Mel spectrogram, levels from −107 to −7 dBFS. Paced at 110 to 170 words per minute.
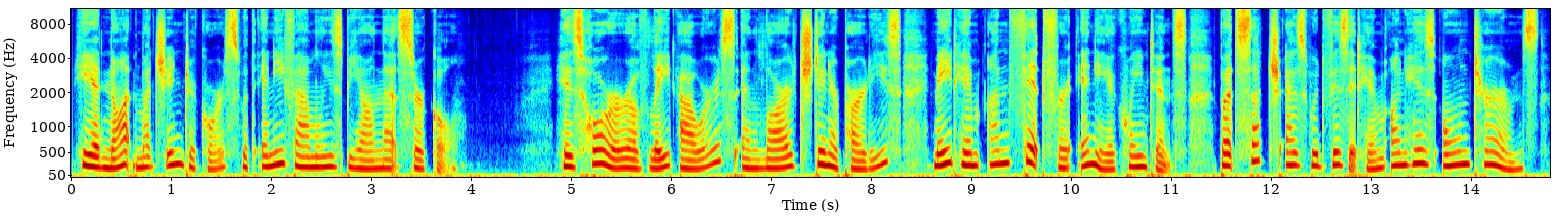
Yes: average, 145 wpm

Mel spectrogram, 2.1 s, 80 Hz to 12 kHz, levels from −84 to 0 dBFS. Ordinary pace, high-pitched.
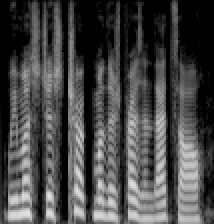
No: fast, 225 wpm; high, 205 Hz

